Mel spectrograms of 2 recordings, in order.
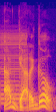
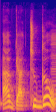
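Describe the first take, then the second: First: 'Got to' is reduced to 'gotta'. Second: 'Got to' is said as two full words. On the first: The speaker calls it right. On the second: The speaker calls it wrong.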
